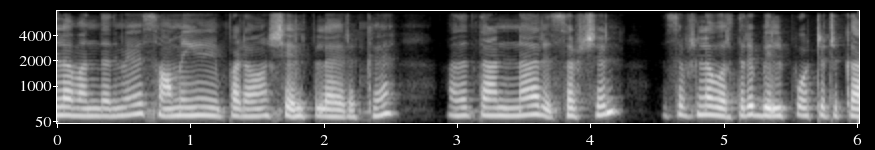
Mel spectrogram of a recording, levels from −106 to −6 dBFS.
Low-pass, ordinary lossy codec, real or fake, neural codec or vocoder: 7.2 kHz; none; real; none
